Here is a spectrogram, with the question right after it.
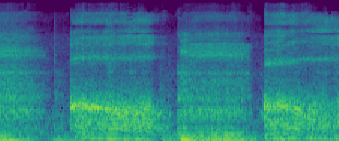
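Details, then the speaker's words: Low, rattling snores that swell and fade, separated by brief pauses: rising-and-falling sleep snoring judged harmless. "中医女友帮你听听有没有问题。这种没啥问题。这种有点吵，但也没什么问题，估计是累到了。"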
